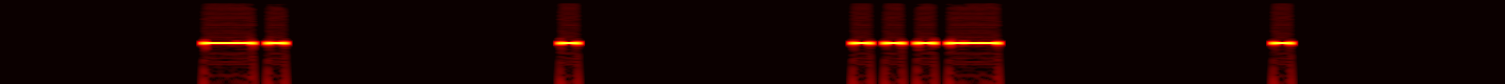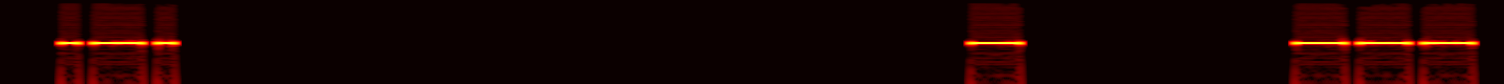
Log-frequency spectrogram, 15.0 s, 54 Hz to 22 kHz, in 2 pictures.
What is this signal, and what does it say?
Morse code, heard as a keyed tone, about 15 wpm, spaced as for 5 wpm, 1000 Hz. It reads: NEVER TO
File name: qotdfiles / 5wpm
